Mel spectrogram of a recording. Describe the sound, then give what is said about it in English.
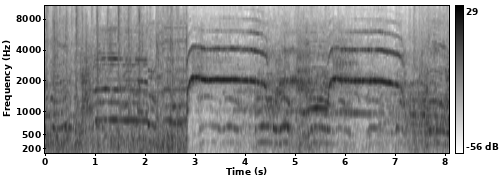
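A crowd screams nonstop, loud, with overlapping high-pitched voices that rise and hold in long wails over a dense roar of shouting. “And there's one section in here and it goes on and on this way. And they're just constantly screaming.”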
